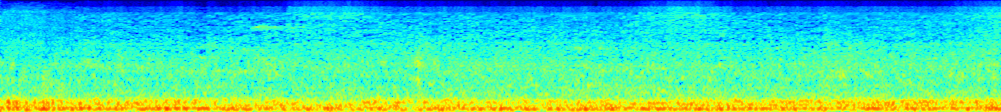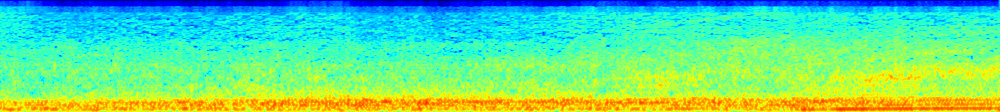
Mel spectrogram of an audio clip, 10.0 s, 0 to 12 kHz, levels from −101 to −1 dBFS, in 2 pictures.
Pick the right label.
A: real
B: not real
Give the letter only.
B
